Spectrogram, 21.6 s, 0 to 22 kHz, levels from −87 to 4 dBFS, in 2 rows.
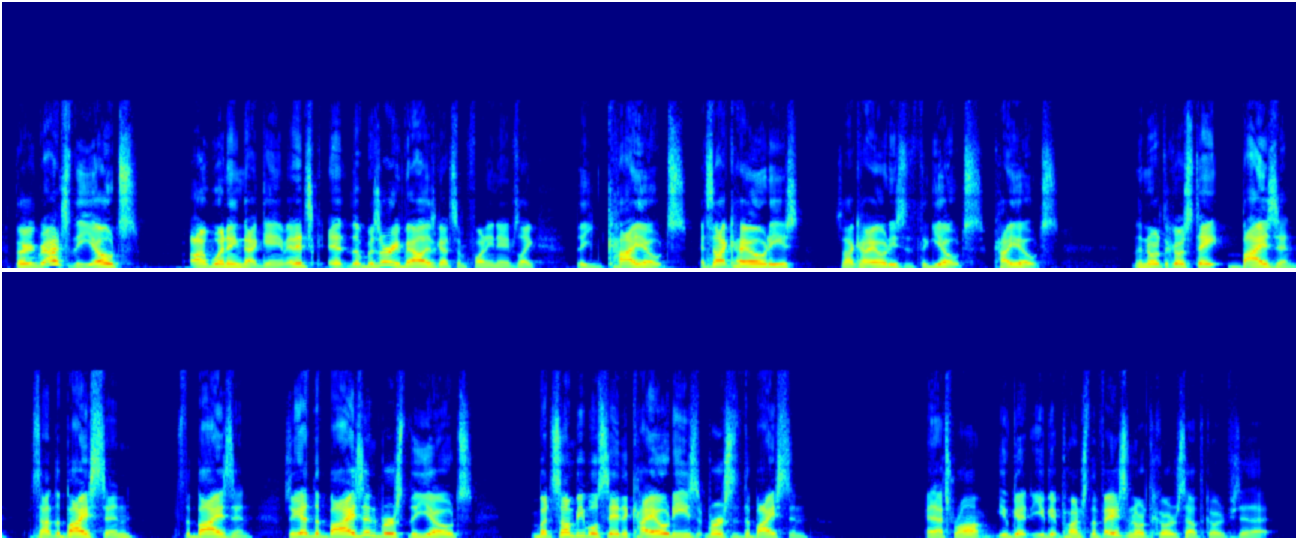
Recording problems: none

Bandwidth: 14 kHz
